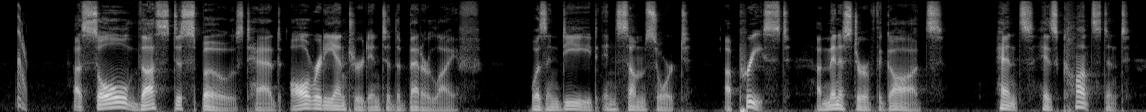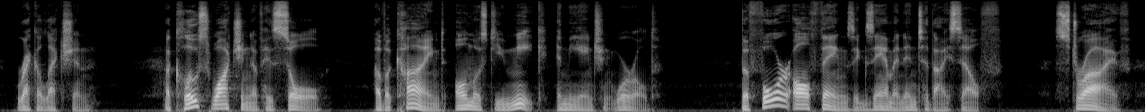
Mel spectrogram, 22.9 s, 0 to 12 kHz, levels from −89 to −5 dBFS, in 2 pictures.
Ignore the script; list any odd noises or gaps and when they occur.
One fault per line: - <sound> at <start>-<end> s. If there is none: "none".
- chirp at 0.2-0.3 s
